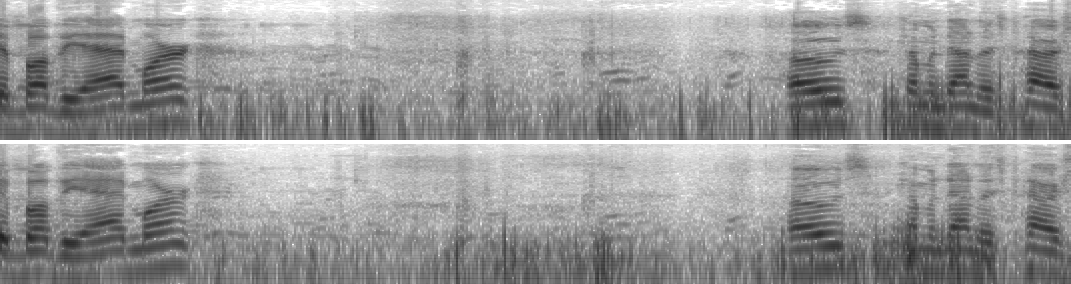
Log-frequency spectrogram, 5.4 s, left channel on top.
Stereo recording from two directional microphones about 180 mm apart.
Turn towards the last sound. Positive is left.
turn(degrees=5)  # may be behind; listen again after turning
